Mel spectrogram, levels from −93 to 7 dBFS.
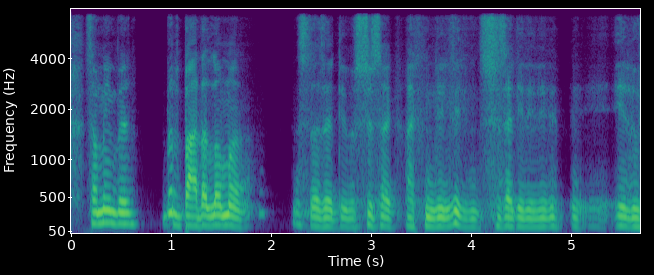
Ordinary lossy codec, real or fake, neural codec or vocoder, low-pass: none; fake; codec, 16 kHz in and 24 kHz out, 0.4 kbps, LongCat-Audio-Codec, two codebook decoder; 7.2 kHz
